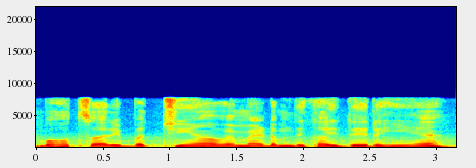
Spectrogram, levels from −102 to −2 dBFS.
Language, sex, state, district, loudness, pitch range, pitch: Hindi, male, Uttar Pradesh, Saharanpur, -14 LUFS, 120-135 Hz, 130 Hz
